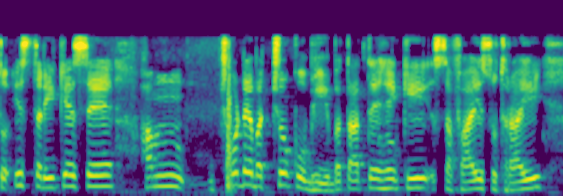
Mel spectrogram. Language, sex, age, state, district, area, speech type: Urdu, male, 18-30, Uttar Pradesh, Ghaziabad, urban, spontaneous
